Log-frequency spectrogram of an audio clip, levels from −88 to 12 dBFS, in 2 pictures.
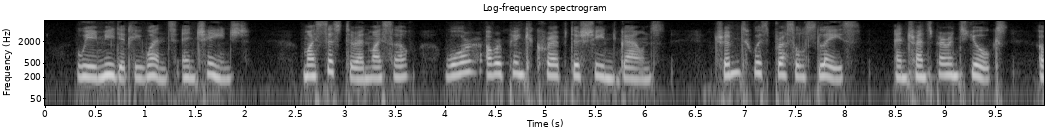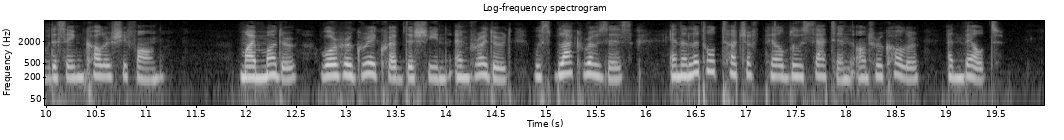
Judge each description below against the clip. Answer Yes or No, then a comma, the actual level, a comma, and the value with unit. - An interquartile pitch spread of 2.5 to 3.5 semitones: Yes, average, 2.9 semitones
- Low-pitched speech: No, high, 215 Hz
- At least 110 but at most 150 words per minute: No, average, 160 wpm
